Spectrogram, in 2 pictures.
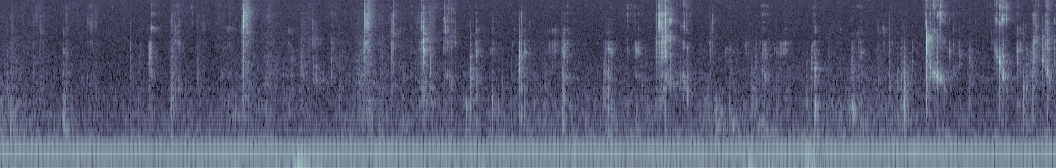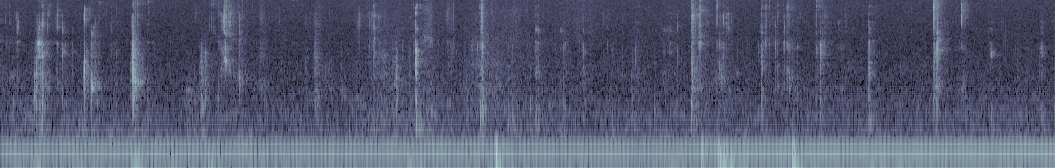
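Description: A person biting and chewing soft pandoro bread close to the microphone: irregular wet mouth clicks and smacks over a steady low hum.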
